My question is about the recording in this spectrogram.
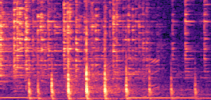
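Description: Javanese gamelan accompaniment to a wayang kulit performance, playing a quick run of struck notes over a held tone.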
